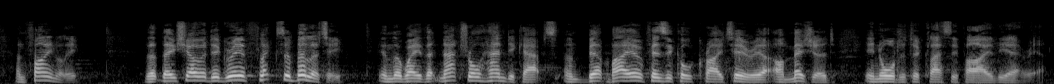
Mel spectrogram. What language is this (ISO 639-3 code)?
eng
